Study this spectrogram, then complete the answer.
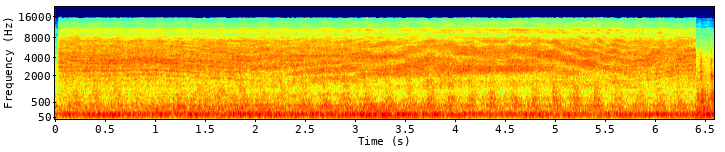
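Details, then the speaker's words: Diesel-fired Steam Jenny 200 Plus steam cleaner after repair, running with soap and water: steady steam hiss over even burner roar and pump pulse, consistent burn, no smoke, no sputter. Normal steam cleaner operation. "seems like it's working okay we got a consistent burn"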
